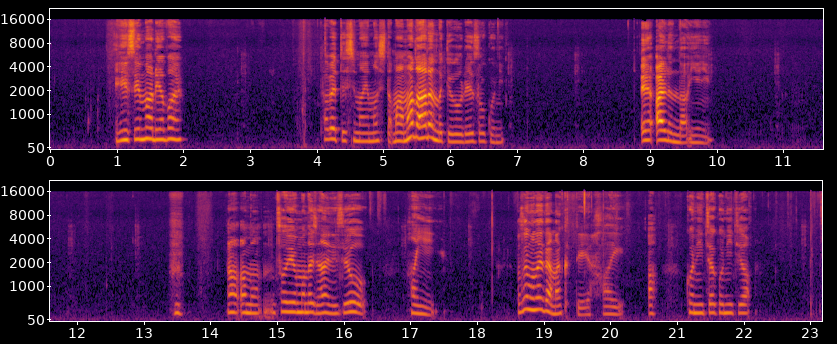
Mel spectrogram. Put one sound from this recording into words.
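A young woman talks calmly close to a microphone, in short bursts with pauses.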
